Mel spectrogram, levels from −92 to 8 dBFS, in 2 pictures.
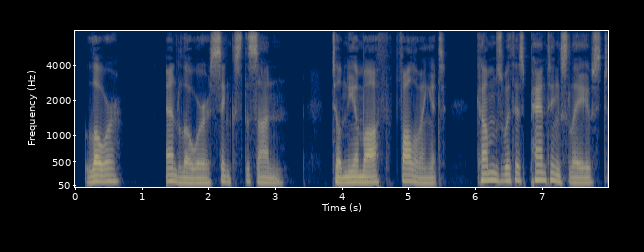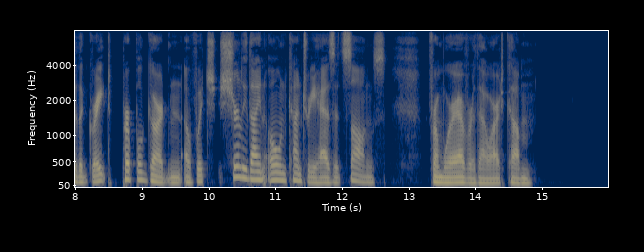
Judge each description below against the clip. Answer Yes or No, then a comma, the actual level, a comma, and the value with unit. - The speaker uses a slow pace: Yes, slow, 130 wpm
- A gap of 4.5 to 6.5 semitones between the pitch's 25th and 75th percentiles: Yes, average, 4.8 semitones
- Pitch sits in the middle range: No, low, 105 Hz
